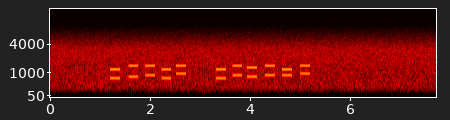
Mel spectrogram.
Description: DTMF, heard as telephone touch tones, dialled by hand, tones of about 190 ms, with radio hiss. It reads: 1691# 19597#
